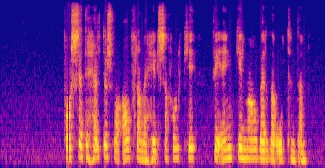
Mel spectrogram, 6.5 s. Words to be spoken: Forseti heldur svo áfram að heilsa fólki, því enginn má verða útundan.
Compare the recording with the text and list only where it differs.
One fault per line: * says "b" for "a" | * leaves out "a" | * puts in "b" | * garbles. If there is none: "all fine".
all fine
